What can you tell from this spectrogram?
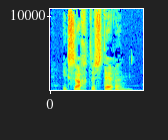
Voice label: "ik zag de sterren", Dutch

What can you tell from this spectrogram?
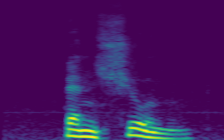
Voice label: "pensioen", Dutch

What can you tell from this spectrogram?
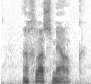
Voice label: een glas melk, Dutch

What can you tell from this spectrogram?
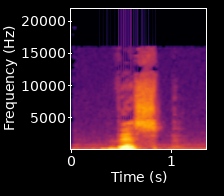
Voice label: "wesp", Dutch

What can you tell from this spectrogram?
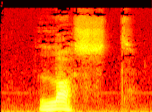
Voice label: "last", Dutch

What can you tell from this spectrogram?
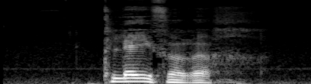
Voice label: "kleverig", Dutch

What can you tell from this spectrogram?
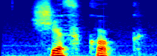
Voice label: "chef kok", Dutch

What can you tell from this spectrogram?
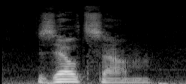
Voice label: "zeldzaam", Dutch

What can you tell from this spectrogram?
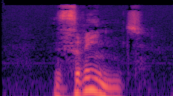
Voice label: "vriend", Dutch; 'friend'

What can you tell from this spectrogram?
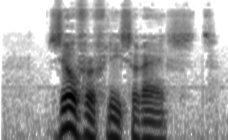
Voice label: "zilvervliesrijst", Dutch

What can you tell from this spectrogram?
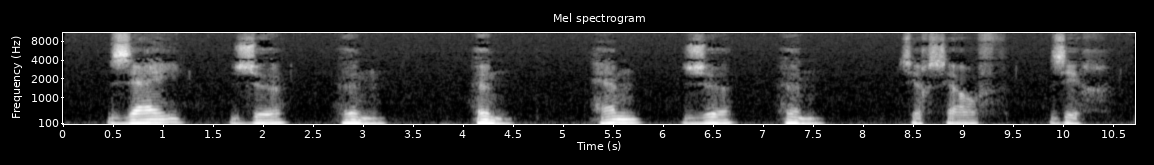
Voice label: "zij ze", Dutch

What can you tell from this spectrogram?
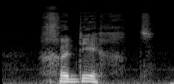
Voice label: "gedicht", Dutch

